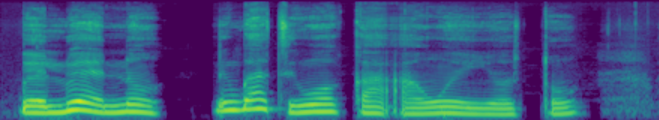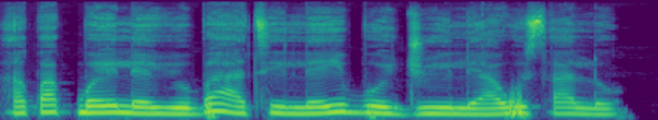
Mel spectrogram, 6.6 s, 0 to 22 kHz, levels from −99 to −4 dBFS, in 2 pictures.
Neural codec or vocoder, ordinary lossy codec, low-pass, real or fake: none; none; none; real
